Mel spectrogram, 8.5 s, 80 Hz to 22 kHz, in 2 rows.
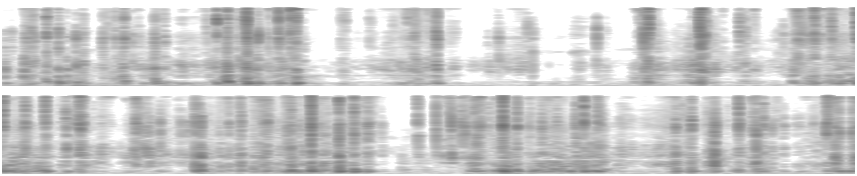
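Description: A wooden hair brush with wooden pin bristles is held in hand while long nails scratch and flick through the bristles. Dense, rapid, dry clicks and scratchy ticks crackle with bright edges and die away almost instantly. The patter pauses briefly around 1.6 and 6.2 seconds.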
